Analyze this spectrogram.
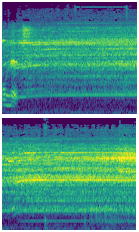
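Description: A cordless drill whirs steadily, boring into a ceramic pot.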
